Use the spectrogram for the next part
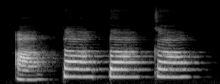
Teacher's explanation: You start low and then go up, but you end low. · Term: nakadaka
